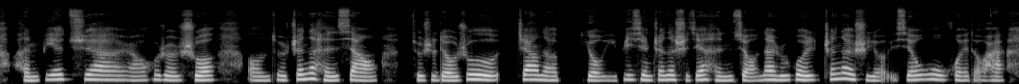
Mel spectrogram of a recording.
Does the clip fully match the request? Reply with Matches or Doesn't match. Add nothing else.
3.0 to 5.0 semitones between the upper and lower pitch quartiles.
Doesn't match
